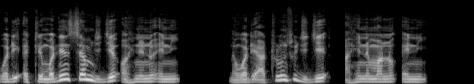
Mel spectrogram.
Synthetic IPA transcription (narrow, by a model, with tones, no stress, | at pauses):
wɔ˨dɪ˨ʔæ˨tʰɾi˨ɔ˨dɪ̃˦n̩˦sɛ̃˦md͡ʑi˨d͡ʑe˦ʔɔ˨ɦɪ̃˦nɪ̃˦nʊ̃˦æ˦nĩ˦ | nã˨wɔ˨dɪ˨a˨tʰɾʊ˦sʊ˦d͡ʑi˨d͡ʑe˦a̰˨ɦɪ̃˦nɪ̃˦mã˦nʊ̃˦ʔæ˦nĩ˦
